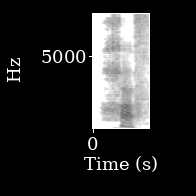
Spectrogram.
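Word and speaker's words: כ: Kaf actually is only pronounced like K when it has a dot inside. Just like Bet only has the B sound when it has this dot. Without the dot, it sounds like Ch.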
